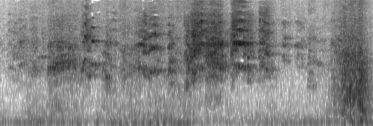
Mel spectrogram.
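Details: A red factor Jenday conure (Aratinga jandaya) at a bird farm in Coimbatore gives harsh, raspy, loud high-pitched screeches in three broad bursts about a second apart, with faint background hiss.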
